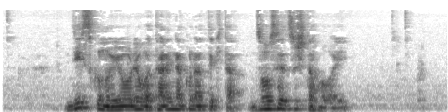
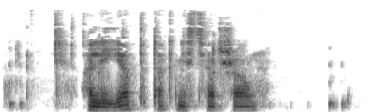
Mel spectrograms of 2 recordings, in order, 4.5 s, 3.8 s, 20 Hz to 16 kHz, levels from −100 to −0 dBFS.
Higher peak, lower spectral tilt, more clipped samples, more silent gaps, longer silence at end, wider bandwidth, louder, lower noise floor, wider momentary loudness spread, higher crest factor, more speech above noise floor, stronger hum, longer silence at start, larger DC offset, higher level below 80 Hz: about the same, -8 dBFS vs -8 dBFS; first, -6.5 dB/octave vs -4 dB/octave; neither; neither; first, 1 s vs 0.4 s; about the same, 11.5 kHz vs 11 kHz; first, -23 LUFS vs -27 LUFS; second, -58 dBFS vs -84 dBFS; about the same, 13 LU vs 14 LU; second, 16 dB vs 22 dB; second, 36 dB vs 59 dB; neither; first, 0.65 s vs 0.1 s; neither; first, -54 dBFS vs -72 dBFS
